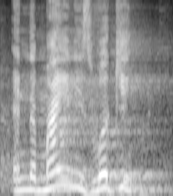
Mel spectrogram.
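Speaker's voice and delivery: usual speaking voice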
